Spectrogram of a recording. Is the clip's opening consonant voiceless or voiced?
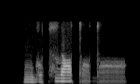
voiced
